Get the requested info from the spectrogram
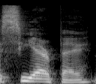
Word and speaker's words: Sierpe: By the way, I'm a Peruvian fan, and hearing you talk about Nazca and Monte Serpe, did I say that right? – Monte Sierpe, the sort Sierpe. Of, in Spanish, the vowels don't blend like that, like they do in English, so Sierpe.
